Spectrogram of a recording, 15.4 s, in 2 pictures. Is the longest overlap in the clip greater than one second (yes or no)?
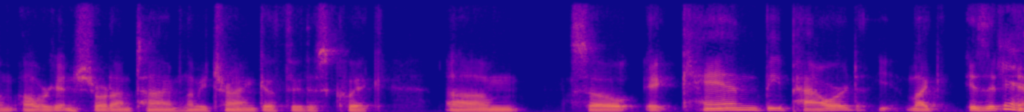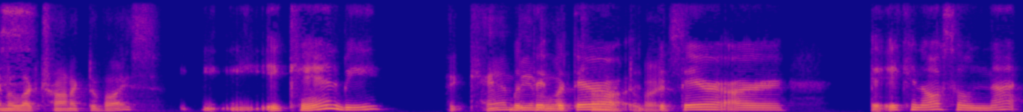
yes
